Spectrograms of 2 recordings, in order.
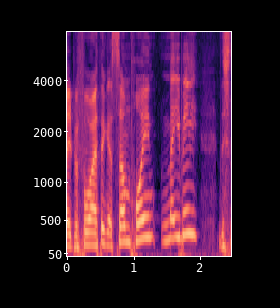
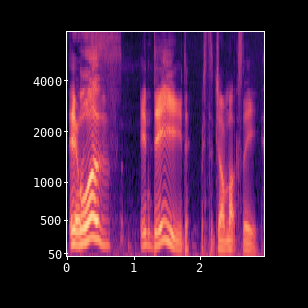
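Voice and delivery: ordinary talk, nothing marked

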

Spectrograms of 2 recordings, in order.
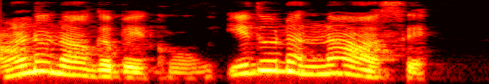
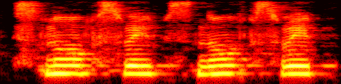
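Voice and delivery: higher, swishy imitation of rustling skirts; swishing skirt sound; 5 semitones higher than usual. Boy hearing women walk to the shop, imitated skirt swish. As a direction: brush the sounds like passing skirts. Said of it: "ಸ್ಕರ್ಟಿನ ಸಪ್ಪಳ".

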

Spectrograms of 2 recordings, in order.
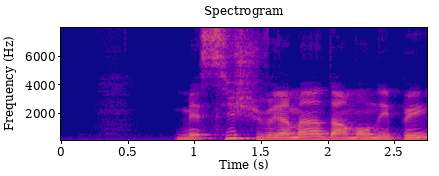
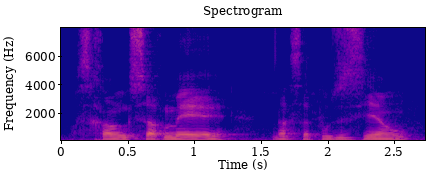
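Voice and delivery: soft, hushed scene setting; game master narration; 2 semitones lower, 5 dB quieter than usual. Acted.

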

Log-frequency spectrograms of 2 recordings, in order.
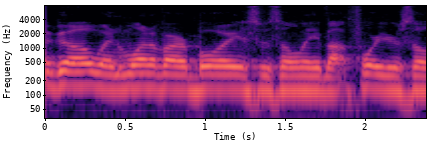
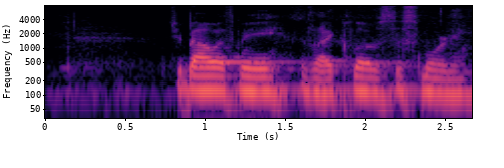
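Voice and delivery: ordinary delivery

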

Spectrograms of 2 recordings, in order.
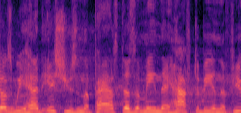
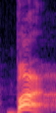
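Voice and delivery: "But" belted louder as a turning point; stress on But; 3 semitones higher, 11 dB louder than usual. Shown as a demonstration. Preacher reading the verse to the crowd, loud "But". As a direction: land the "But" with force. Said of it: "you need to know where that "but" is".

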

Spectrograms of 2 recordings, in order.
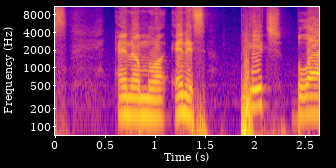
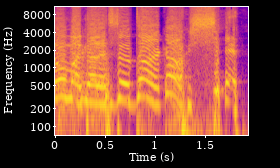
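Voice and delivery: high, giggly exclamation; laughing; 9 semitones higher, 4 dB louder than usual. Retold or imitated. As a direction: laugh through the words in the dark. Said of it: "my cousin and my other brother, like".

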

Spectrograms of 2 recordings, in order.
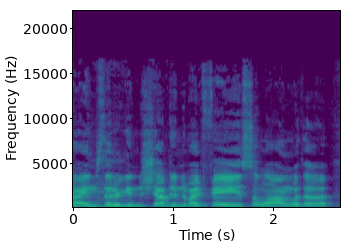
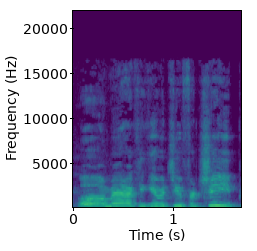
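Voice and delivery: very high, bright vendor voice; a seller caving in with a squeaky high pitch; eager vendor; 3 dB louder than usual. Retold or imitated. Vendor dropping his price for the tourist, squeaky high.

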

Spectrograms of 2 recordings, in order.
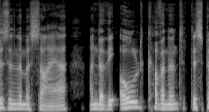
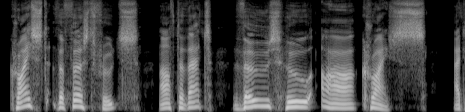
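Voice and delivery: slow, weighty stress on "those who are Christ's"; emphasis added; 2 semitones higher, slower than usual. Shown as a demonstration. Preacher reading scripture to readers, leaning slowly on "those who are Christ's". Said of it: "emphasis added".

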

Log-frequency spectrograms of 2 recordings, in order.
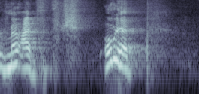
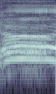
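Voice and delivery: high, drawn-out mock groan; a long comic moan of pain; imitated groan; 8 semitones higher than usual. Injured man asked to accept prayer, mock groan.

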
